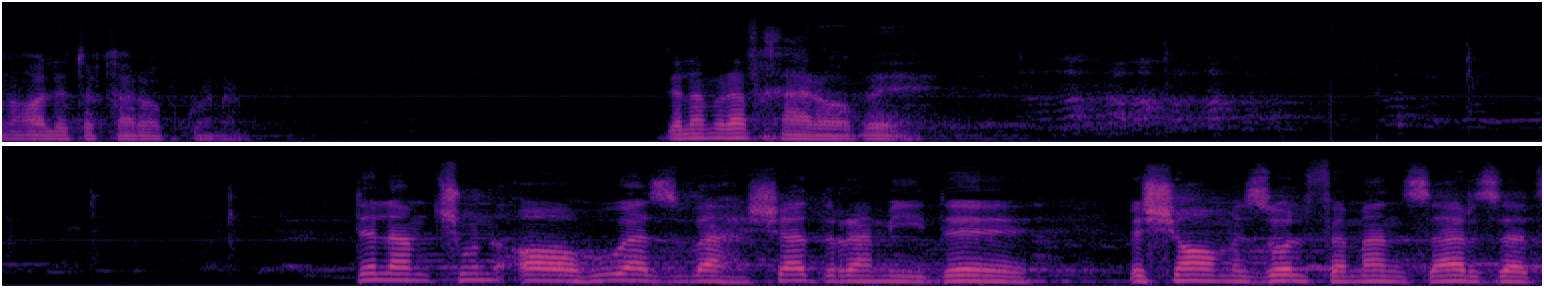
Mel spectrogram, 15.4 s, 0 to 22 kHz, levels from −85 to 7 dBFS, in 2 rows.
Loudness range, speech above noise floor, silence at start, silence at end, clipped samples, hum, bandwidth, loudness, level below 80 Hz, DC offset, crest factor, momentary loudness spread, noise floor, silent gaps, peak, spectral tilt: 19 LU; 36 dB; 0 s; 0 s; under 0.1%; none; 15.5 kHz; -39 LUFS; -78 dBFS; under 0.1%; 22 dB; 22 LU; -75 dBFS; none; -20 dBFS; -4 dB/octave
